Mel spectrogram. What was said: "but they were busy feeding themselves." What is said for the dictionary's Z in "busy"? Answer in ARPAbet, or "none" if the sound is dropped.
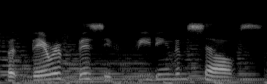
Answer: Z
